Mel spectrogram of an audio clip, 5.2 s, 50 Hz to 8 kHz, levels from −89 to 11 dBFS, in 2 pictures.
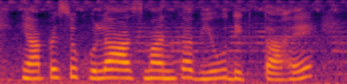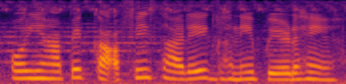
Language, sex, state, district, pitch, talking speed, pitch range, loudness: Hindi, female, Andhra Pradesh, Krishna, 260 Hz, 195 wpm, 235-280 Hz, -16 LUFS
